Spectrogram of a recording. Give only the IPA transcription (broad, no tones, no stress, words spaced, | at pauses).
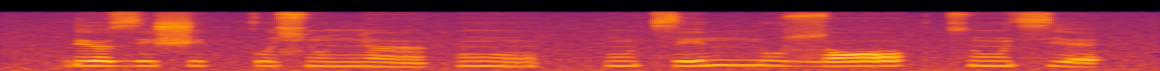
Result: ɾʲœzɪ ʃɪkːʊɕũɲœ̃ | ũ | ũt͡se nːuɮɔ | t͡sũsʲɛ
